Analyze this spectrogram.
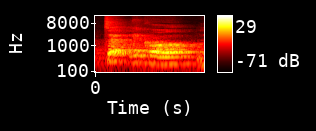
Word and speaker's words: technical: You have A, constructive, technical, necessary, plentiful. Constructive, when a word ends with what? IVE, you stress the second syllable, that is tive. Constructive, constructive. What about technical? Technical is the first syllable.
